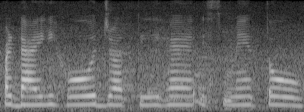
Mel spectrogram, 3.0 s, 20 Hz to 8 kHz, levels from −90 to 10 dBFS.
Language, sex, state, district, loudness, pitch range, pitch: Hindi, male, Rajasthan, Bikaner, -21 LUFS, 215-225 Hz, 220 Hz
